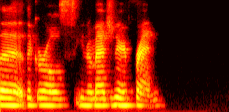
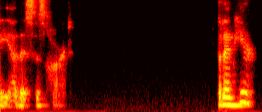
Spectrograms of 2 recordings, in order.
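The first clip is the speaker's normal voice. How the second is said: tender; 5 dB quieter than usual. Retold or imitated. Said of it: "sit down right next to us and say".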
